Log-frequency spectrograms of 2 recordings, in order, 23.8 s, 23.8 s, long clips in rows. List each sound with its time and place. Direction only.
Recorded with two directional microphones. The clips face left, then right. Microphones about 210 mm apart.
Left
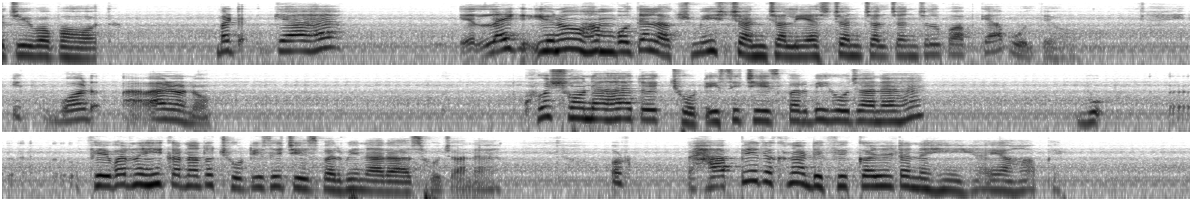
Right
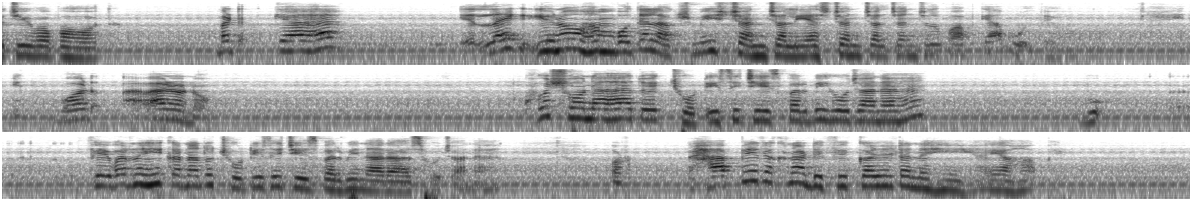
0.0 s speech: 55° left (ahead or behind)
11.4 s speech: 55° left (ahead or behind)
16.4 s speech: 55° left (ahead or behind)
